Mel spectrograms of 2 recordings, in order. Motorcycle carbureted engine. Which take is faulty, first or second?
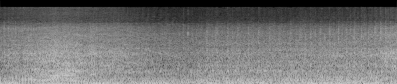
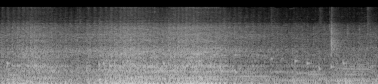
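second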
